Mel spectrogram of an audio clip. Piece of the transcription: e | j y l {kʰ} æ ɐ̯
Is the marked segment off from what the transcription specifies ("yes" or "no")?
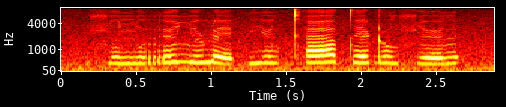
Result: no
